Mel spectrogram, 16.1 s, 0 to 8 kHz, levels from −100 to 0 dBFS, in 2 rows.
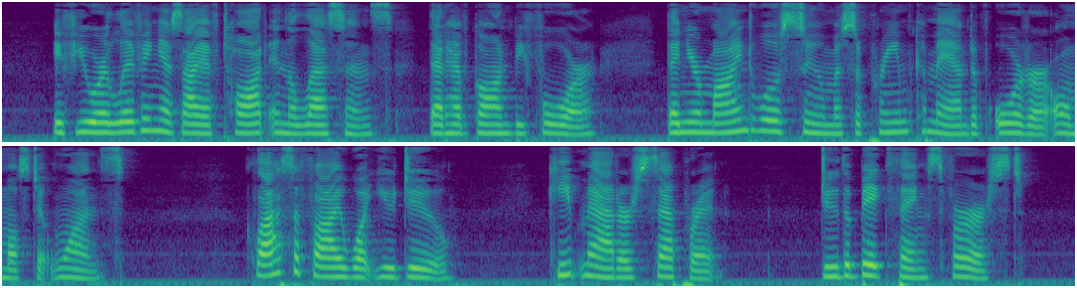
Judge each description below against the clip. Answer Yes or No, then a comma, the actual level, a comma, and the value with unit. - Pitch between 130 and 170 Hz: No, high, 195 Hz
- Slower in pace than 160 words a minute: Yes, average, 150 wpm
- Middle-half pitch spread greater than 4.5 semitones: No, narrow, 2.4 semitones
